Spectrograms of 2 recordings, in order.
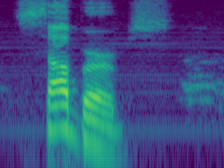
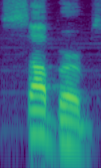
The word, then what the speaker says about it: suburbs: Suburbs. Remember the pronunciations on the first syllable. Suburbs.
